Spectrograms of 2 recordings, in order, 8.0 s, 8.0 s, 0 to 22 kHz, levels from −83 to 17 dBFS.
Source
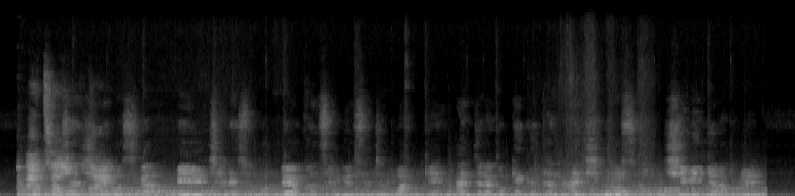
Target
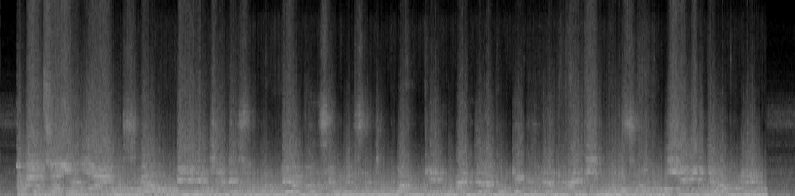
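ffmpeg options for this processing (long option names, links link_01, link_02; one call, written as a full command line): ffmpeg -i in.wav -filter_complex "[0:a]afreqshift=120,asplit=2[link_01][link_02];[link_02]highpass=frequency=720:poles=1,volume=33dB,asoftclip=type=tanh:threshold=-9dB[link_03];[link_01][link_03]amix=inputs=2:normalize=0,lowpass=frequency=7700:poles=1,volume=-6dB,volume=-5.5dB" out.wav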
